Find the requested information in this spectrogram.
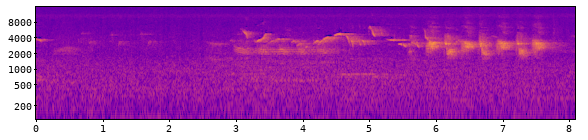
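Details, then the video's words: Oriental magpie-robin song from Ubon Ratchathani, Thailand, 2 July 2022: a softer start, then a run of rapid, repeated chirpy notes about four per second, with a steady high hiss behind. "นกกางเขนบ้าน Oriental Magpie Robin (singing)"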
